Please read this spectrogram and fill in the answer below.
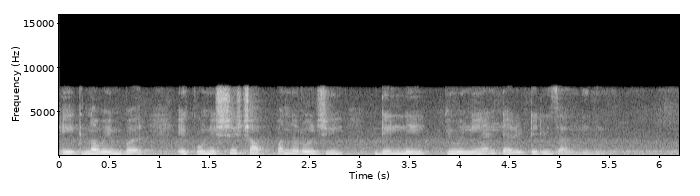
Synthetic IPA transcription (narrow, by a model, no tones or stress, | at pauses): eknəʋembəɾ | ekuɽ̃isɕet͡ɕʰapːənɾod͡ʑĩ | ɖ̪ilːi | junijənʈeɾiʈəɾid͡za̰leli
